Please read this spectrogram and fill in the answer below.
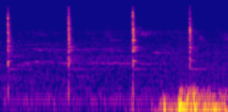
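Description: A squash ball bouncing on the strings of a squash racket, four sharp taps about two-thirds of a second apart, each with a short ping from the strings, as the racket is twisted from one face to the other between bounces. A low rumble of wind on the microphone rises near the end and is louder than the taps.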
